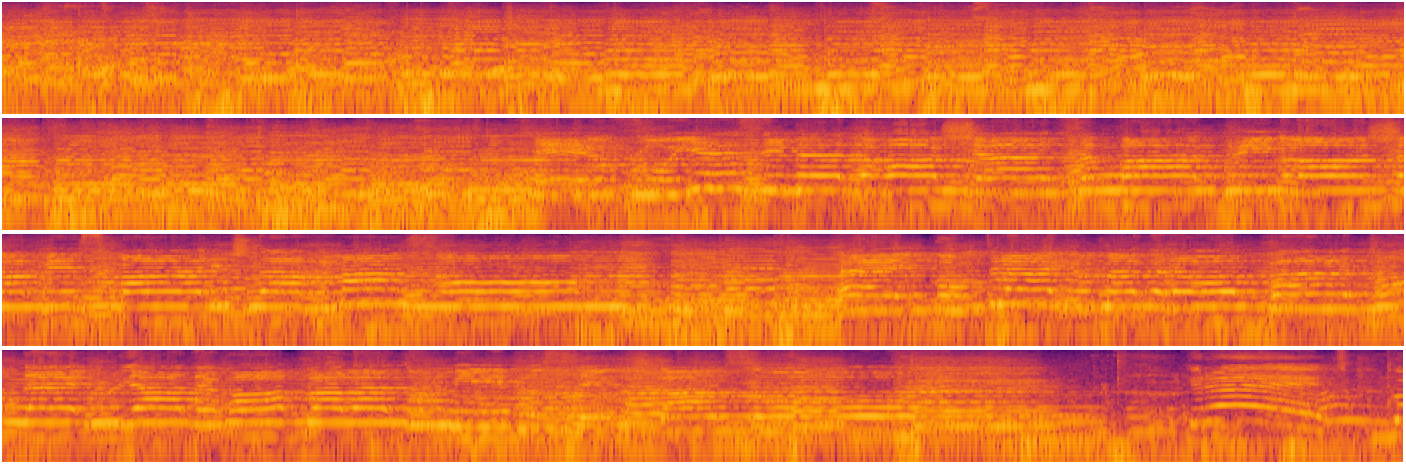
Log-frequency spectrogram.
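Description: A song: instrumental backing with women singing over it, the singing coming in about ten seconds in; the music drops away shortly before the end.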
